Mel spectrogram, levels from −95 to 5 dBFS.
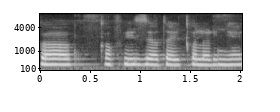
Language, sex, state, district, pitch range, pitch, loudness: Hindi, female, Assam, Hailakandi, 255-270 Hz, 265 Hz, -15 LUFS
